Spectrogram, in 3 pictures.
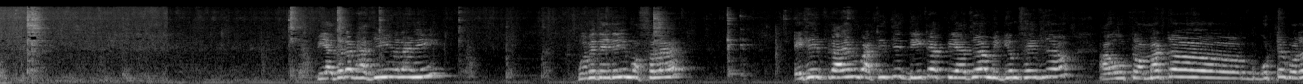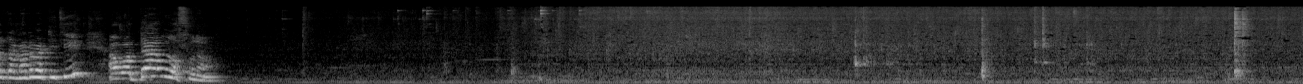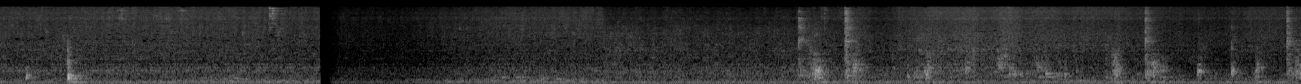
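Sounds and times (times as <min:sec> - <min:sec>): paste sizzling in hot oil: 0:29.4 - 0:39.0
metal spatula scraping a pan: 0:34.0 - 0:39.0.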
